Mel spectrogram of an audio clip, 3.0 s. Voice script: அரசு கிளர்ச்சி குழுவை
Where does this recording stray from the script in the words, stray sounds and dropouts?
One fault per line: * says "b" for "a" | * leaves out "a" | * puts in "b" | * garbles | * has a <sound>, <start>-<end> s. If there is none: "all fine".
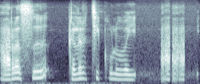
* has a laugh, 2.4-2.8 s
